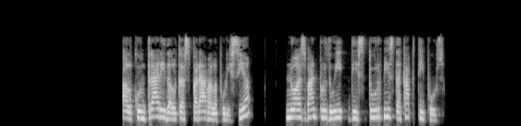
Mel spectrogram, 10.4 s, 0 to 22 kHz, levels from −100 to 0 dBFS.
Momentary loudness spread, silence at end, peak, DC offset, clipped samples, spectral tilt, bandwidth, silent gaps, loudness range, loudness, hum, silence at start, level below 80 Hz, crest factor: 8 LU; 1.55 s; -2 dBFS; under 0.1%; under 0.1%; -3.5 dB/octave; 8.2 kHz; 5.07-5.71 s; 5 LU; -18 LUFS; none; 2.45 s; -60 dBFS; 18 dB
